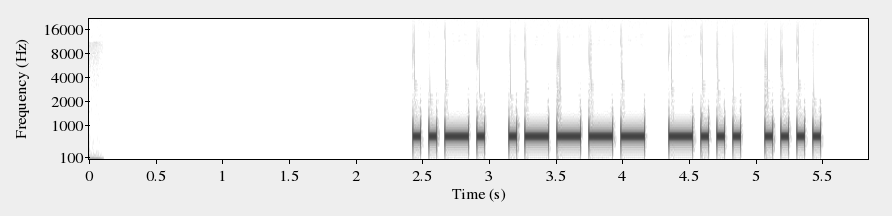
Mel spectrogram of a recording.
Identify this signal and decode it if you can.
Morse code, heard as a keyed tone, about 20 wpm, 700 Hz. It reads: F1BH
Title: DXCC-100 Call Signs - 4 Characters - Repeated 2x - 20wpm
